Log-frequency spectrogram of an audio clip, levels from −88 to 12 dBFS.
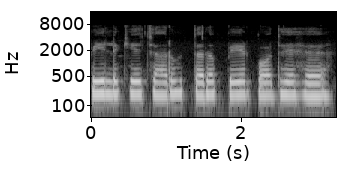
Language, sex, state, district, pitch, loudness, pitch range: Hindi, male, Assam, Kamrup Metropolitan, 185 Hz, -15 LUFS, 180-190 Hz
